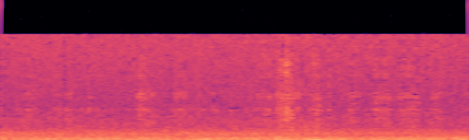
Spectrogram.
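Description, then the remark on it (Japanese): A steady, low rumble of car tires rolling over pavement, continuous and fairly loud throughout, with no voices over it. “たださその、まあ、タイヤが転がってるこのゴロゴロいう音”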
